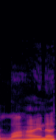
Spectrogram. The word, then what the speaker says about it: Lahaina: Lahaina town, a popular shopping and dining area.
